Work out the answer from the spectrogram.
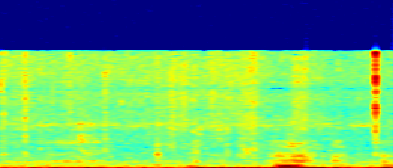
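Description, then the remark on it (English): The brakes of the mother's car, driven around the block, give a low, rough groaning grind over steady engine rumble, swelling louder for a moment near the end before easing off. No one speaks. “Oh my god, listen to Mom's brakes.”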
